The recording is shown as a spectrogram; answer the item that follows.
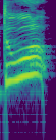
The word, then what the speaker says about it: dur: Du, o sigui, du, D-U-R, però pronunciem du.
